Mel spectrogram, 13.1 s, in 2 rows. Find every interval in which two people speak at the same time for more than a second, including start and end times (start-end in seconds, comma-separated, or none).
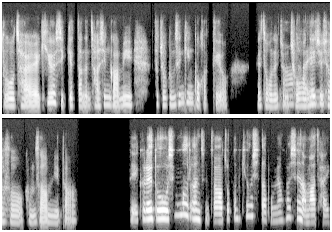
5.6-6.9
